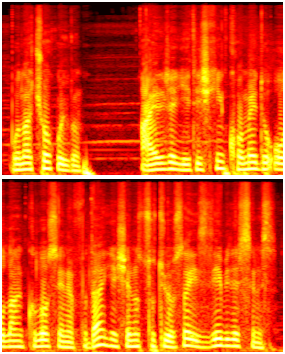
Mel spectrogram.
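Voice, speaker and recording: Higher-pitched man narrating commentary over music. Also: a little mellow. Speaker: YouTube host commenting on cartoons. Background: background music.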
